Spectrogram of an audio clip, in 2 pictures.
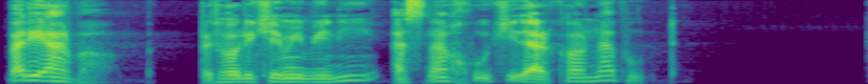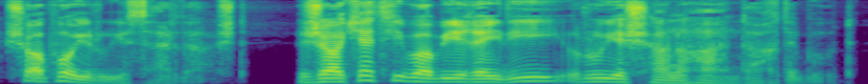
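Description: A man voicing a boisterous, mocking older male laborer who talks loud and teasing in an audiobook. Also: medium pitch, expressive, creaky, no echo, studio quality, pitched above the performer's own voice.

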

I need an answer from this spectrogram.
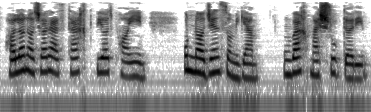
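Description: A woman voicing a drunk, brawny male officer who keeps shouting frantic orders. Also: a little high, lo-fi sound, close to an everyday voice. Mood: gloating.

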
